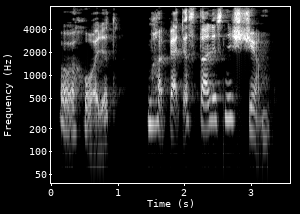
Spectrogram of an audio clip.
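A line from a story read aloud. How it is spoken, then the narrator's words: Gloomy. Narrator (Russian): мрачно подытожил Чернозвезд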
